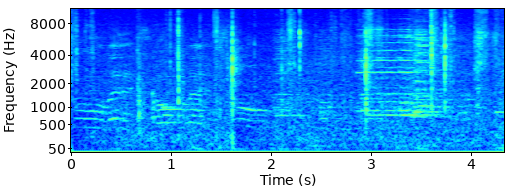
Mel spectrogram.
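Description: Light clicks and rustles of paper strips being bent and taped together by hand, over faint background music.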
